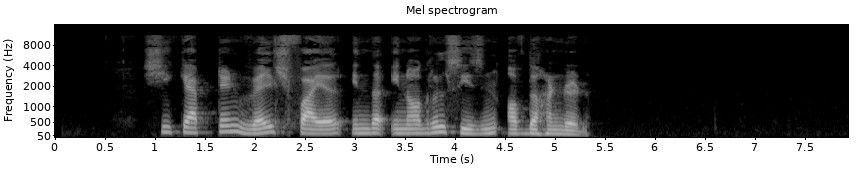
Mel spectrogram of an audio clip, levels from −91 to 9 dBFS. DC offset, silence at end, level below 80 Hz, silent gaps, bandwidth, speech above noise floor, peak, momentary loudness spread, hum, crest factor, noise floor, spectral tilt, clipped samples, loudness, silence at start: under 0.1%; 2.6 s; -68 dBFS; none; 11.5 kHz; 53 dB; -8 dBFS; 9 LU; none; 20 dB; -79 dBFS; -6 dB/octave; under 0.1%; -26 LUFS; 0.9 s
